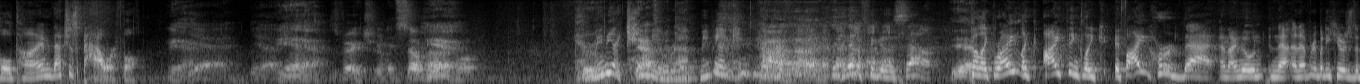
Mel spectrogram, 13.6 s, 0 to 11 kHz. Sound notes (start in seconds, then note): 7.1 group laughter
